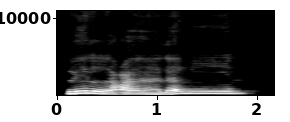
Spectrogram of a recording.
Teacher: tanwin yang bertemu dengan huruf lam hukumnya adalah Idam bila gunah tanwin kita masukkan atau kita leburkan ke dalam huruf lam lalu kita baca tanpa berdengung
